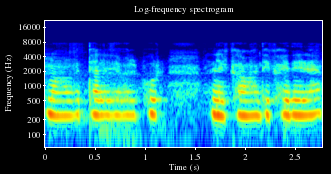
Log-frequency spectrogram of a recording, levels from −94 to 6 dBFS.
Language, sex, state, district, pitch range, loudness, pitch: Hindi, female, Uttar Pradesh, Gorakhpur, 250-260 Hz, -24 LUFS, 255 Hz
